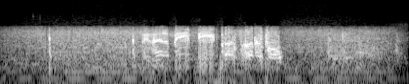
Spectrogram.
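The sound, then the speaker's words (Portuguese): Muffled television sound of the Sessão da Tarde programme plays in the background, with tinny, thin-sounding voices rising briefly in the middle before fading back to a low murmur. “Pessoal, se vazar um áudio aí do fundo é porque tá passando sessão da tarde ali na TV.”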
